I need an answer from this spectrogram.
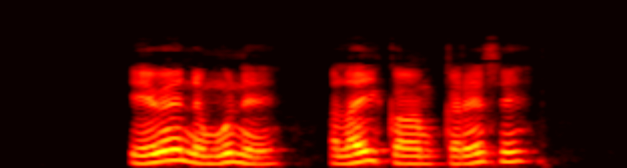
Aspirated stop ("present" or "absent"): absent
